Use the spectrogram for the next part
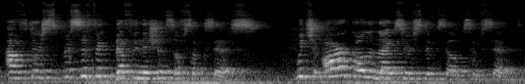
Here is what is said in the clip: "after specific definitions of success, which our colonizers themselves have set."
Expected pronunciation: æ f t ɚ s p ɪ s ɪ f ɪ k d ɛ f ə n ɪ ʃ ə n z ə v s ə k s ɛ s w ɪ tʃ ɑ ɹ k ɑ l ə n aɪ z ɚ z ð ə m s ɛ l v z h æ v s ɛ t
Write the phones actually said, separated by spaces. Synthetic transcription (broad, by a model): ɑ f t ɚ s p ɪ s ɪ f ɪ k d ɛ f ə n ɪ ʃ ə n s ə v s ə k s ɛ s w ɪ tʃ ɑ ɹ k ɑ l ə n aɪ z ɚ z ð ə m s ɛ l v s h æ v s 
